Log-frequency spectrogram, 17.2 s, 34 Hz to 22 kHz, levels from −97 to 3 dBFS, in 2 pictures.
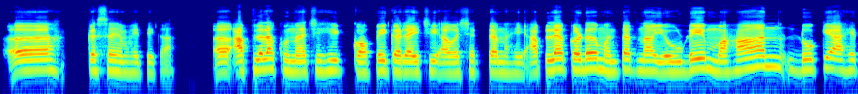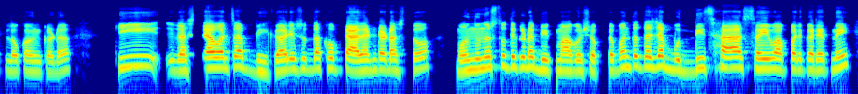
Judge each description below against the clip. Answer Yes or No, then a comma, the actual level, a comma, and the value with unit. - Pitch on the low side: No, medium, 180 Hz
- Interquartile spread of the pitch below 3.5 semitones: Yes, average, 3.1 semitones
